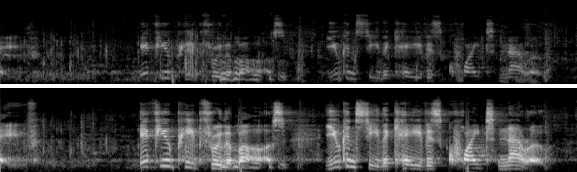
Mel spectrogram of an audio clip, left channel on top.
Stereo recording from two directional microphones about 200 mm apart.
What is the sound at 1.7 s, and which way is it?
Speech, 55° right (ahead or behind).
